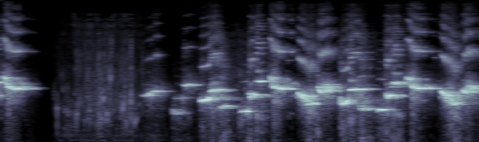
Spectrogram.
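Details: Straw-headed bulbul (cucak rowo) song made as a training recording for songbirds, full of filler phrases with sharp 'nembak' notes: one short whistle, a near-silent pause, then a dense stream of loud, rich, gurgling whistled notes.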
